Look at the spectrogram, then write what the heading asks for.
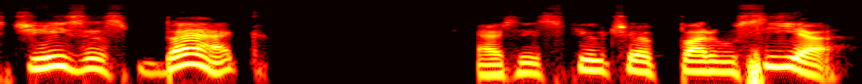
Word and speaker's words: parousia: back at his future parousia. I'm using the Greek word for the second coming there, using the modern Greek pronunciation because our Greek friends like that.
